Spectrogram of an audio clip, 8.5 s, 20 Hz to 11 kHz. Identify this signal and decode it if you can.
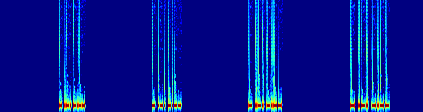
Morse code, heard as a keyed tone, about 67 wpm, 700 Hz. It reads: TRY TRY TRY TRY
